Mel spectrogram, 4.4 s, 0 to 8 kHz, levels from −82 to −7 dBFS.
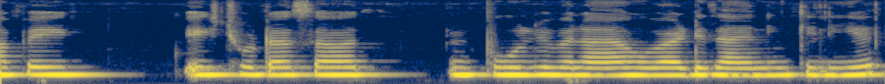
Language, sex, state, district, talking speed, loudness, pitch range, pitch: Hindi, female, Jharkhand, Deoghar, 135 wpm, -12 LUFS, 225-235 Hz, 230 Hz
